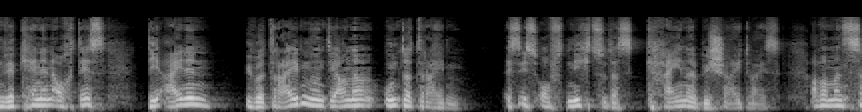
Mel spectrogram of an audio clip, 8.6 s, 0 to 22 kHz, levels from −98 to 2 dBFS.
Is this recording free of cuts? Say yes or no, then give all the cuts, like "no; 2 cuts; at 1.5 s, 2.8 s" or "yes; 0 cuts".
yes; 0 cuts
